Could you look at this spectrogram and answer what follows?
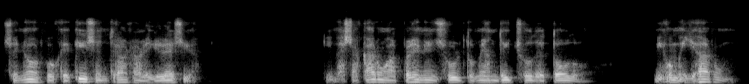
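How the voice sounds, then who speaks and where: A man voicing a poor, ragged boy who pleads that he was thrown out and humiliated, in a husky voice. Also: low-pitched, moderate pace. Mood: hurt.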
